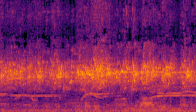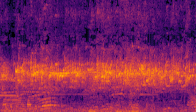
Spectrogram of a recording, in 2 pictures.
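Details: Lovebird contest simulation combining konslet, fighter and paud song styles, meant for training before a real contest; relentless high-pitched chattering with bursts of rapid, rising and falling chirps and short whistled notes.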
